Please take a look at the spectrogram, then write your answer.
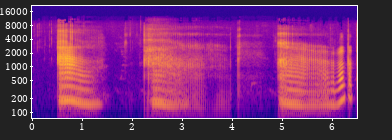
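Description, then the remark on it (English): A human voice imitates a cat, giving three drawn-out, mewing meow sounds with wavering pitch, each separated by a short pause, fairly loud and alone without other talk. “I can make kitty cat noises.”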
